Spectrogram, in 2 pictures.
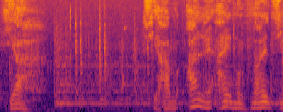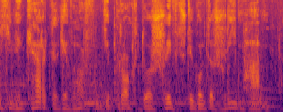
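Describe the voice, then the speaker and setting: An actor playing a stubborn, angry farmer in a 1950s radio drama, emphatic, declamatory and accusing. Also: male voice, medium pitch, fairly quick, over loud music, natural voice. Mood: grim. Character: furious, stubborn farmer making bitter accusations. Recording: noisy old radio drama recording.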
